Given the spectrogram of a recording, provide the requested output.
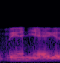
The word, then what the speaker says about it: Viognier: Viognier. That's how I remember how to say it. I actually have to spell out yay at the end, so Viognier. So Viognier, yes.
